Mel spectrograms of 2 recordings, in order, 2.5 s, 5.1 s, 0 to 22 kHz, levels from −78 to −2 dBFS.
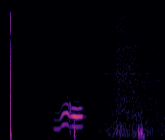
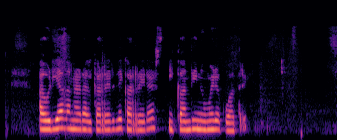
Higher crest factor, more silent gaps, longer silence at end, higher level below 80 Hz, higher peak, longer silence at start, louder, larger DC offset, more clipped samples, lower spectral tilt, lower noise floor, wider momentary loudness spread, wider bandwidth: first, 36 dB vs 18 dB; neither; about the same, 0 s vs 0 s; first, -70 dBFS vs -76 dBFS; second, -12 dBFS vs -8 dBFS; first, 0.8 s vs 0.6 s; second, -47 LUFS vs -25 LUFS; neither; neither; second, -3.5 dB/octave vs -6 dB/octave; first, -85 dBFS vs -54 dBFS; first, 17 LU vs 9 LU; first, 16.5 kHz vs 11 kHz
